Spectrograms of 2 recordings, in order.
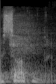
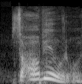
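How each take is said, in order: First: 서빙으로 repeated much softer, trailing away; soft echo. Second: 서빙으로 said higher and firm, falling at the end; punchline stress. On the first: Preacher echoing the punchline to himself, quietly. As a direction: let 서빙으로 fall away in a near-aside. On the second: Preacher repeating the elder's punishment, stressed. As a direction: land 서빙으로 as the punchline, high and pointed. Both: Shown as a demonstration. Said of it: "서빙으로 발령을 내리시래".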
